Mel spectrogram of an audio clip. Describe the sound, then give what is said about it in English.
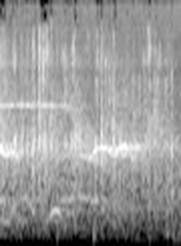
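A church audience claps in praise in a dense, steady wash of applause, with faint voices and tonal sounds beneath it. “I want you to give him a big clap of praise right now. Come on, let's give him a huge clap of praise.”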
